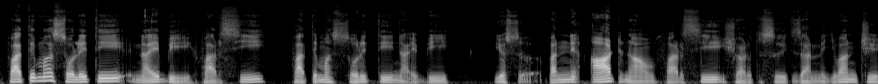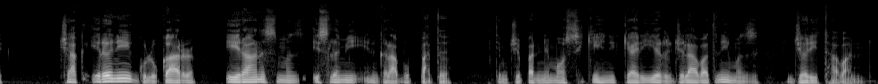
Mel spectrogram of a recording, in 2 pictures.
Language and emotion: Kashmiri, neutral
